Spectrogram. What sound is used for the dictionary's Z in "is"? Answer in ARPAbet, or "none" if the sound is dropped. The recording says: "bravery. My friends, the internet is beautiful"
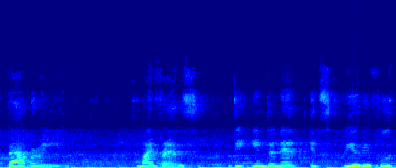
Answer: S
